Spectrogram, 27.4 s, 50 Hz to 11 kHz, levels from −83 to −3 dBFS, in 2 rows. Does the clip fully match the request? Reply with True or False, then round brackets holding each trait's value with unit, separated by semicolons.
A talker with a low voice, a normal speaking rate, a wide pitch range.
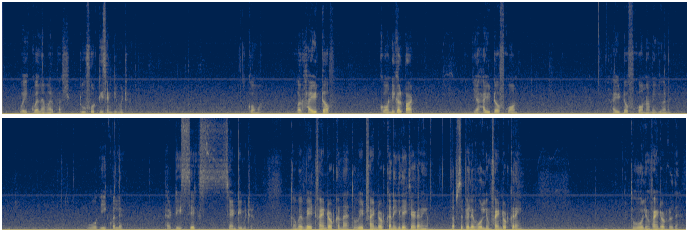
True (70 Hz; 120 wpm; 8.5 semitones)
